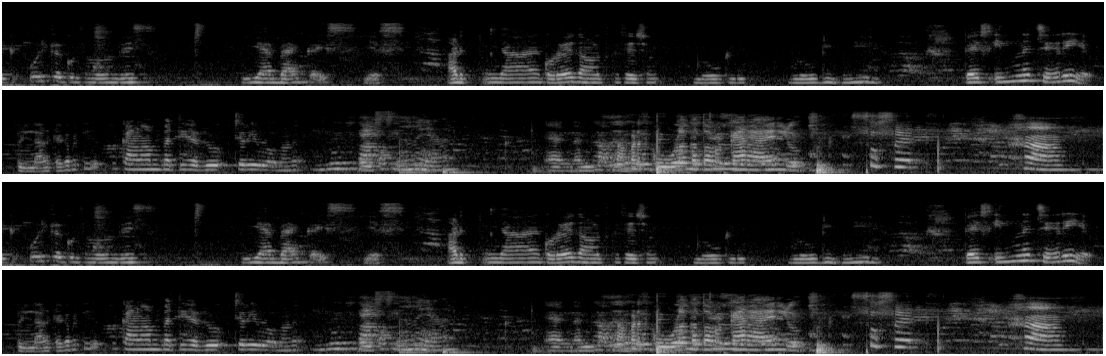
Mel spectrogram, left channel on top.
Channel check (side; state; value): both; identical; correlation 1.00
